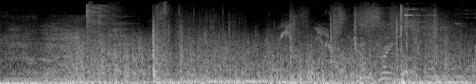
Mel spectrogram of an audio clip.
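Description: A Descendo spell cast in the video game Hogwarts Legacy, a heavy booming slam within dense, loud combat noise with crackling impacts.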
